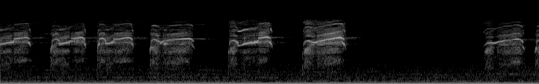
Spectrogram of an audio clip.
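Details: At a Finger Lakes nest in the US on 23 July 2021, with a visitor at the nest, an osprey gives loud, piercing, slightly rising chirps. Six come in a run, then a gap of over a second, then more.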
